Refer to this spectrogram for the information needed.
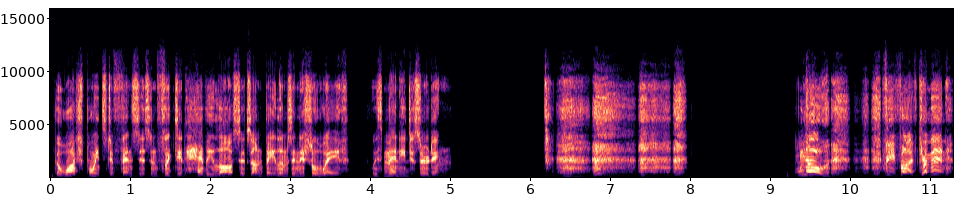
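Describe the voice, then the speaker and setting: A man voicing a polite but scheming, ambitious corporate military officer in a video game, speaking with formal, crisp diction. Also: mid-range voice, huge pitch swings, slow pace, pauses often, sharp tone, no echo, full character voice, low-quality recording. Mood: alarmed. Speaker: military liaison giving mission briefings.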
